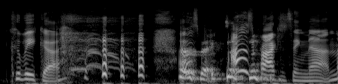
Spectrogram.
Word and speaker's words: Kubica: saying wait it reminds it rhymes with Topeka so kubi kubika I was practicing that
